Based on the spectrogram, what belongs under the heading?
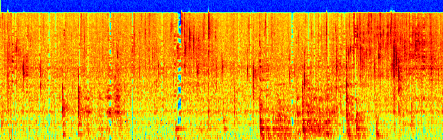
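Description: Egg-coated chicken shami tikki shallow-frying in hot oil in a pan: a steady crackling sizzle, with scrapes and light clicks of a metal slotted spatula and fork as the patties are turned.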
